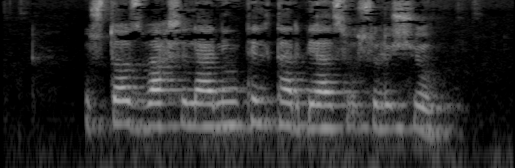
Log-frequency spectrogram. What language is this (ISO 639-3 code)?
uzb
